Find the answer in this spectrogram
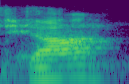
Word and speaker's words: da: see in both phrases the word da that sounds like dark in english da which that means good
